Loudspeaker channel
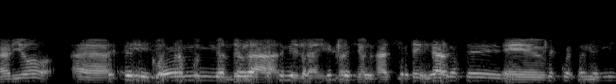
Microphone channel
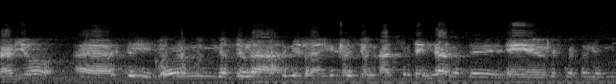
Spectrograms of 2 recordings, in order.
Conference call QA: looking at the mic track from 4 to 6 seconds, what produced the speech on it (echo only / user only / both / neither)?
echo only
